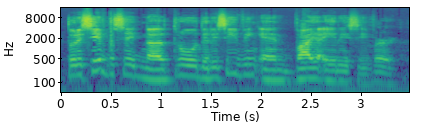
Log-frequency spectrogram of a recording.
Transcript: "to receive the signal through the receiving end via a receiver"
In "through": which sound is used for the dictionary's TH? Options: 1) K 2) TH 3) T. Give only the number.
3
